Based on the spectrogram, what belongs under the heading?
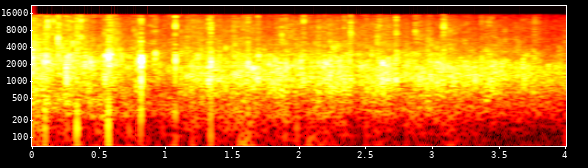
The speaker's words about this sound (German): Und ich darf Sie nochmal um einen abschließenden Applaus für alle Beteiligten bitten.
